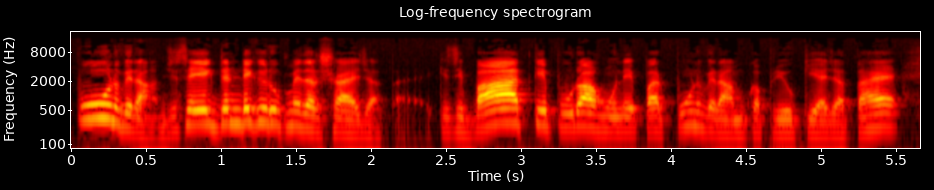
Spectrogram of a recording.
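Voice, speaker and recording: A woman teaching children a grammar lesson, speaking in an expressive, explaining tone. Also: brisk. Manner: expressive, rises and falls in pitch.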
